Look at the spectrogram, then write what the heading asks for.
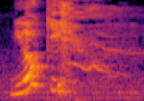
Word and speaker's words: gnocchi: n u c h c c h i gnocchi that's what it is like euro gnocchi okay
